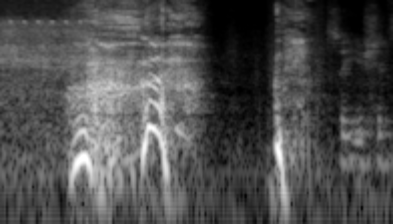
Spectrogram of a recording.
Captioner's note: coughs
